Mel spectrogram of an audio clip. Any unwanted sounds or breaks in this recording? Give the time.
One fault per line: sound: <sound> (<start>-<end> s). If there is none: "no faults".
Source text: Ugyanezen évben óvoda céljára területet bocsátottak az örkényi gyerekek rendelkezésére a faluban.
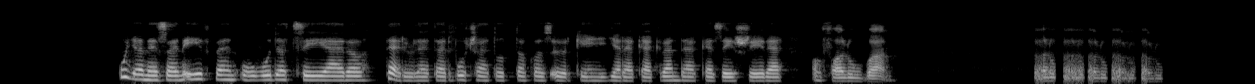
sound: laugh (10.3-11.6 s)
